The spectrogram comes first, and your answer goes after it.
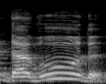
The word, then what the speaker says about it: داود: اور داؤد، داؤد دیکھیں، یہ لفظ ہے داود، یعنی واو اس میں جو ہے سائلنٹ نہیں ہے، اور اس کے سپیلنگ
